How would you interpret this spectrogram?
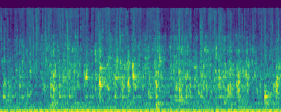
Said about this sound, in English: It was the water running in the sink.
